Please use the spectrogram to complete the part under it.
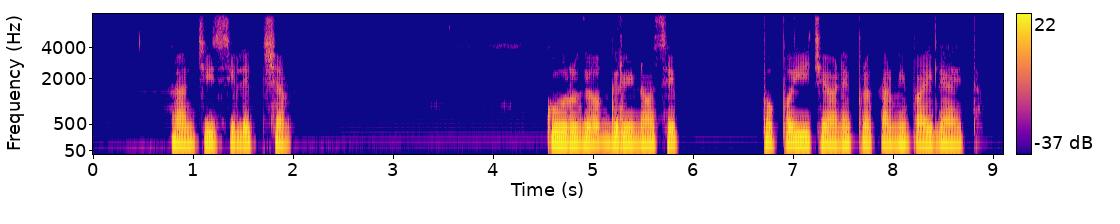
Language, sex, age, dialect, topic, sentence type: Marathi, male, 31-35, Standard Marathi, agriculture, statement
